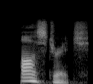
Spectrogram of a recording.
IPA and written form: ˈɔːstrɪtʃ (ostrich)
